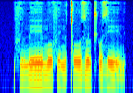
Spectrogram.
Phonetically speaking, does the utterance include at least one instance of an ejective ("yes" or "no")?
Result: yes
